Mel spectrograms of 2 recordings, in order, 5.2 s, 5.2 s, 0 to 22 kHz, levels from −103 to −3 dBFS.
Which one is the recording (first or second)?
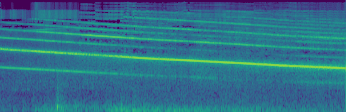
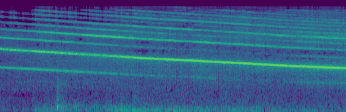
first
